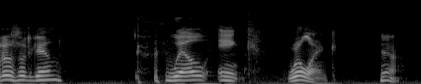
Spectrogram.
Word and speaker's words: Willink: Willink. Willink. That's right. Did I pronounce it right?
